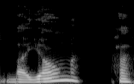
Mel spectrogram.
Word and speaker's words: B'yom haHu: a Hebrew phrase that is often used is bayom Hao if you want to transliterate that you could spell it capital B apostrophe y m bom Hao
